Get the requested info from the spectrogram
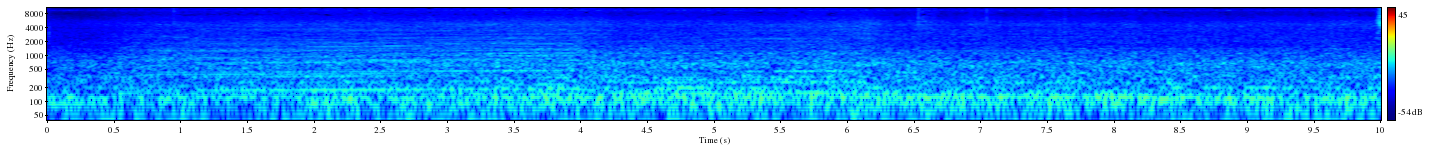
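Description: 2023 Hyundai Tucson N Line's 2.5-litre four-cylinder engine pulling hard under heavy throttle at highway speed, heard from inside the cabin over a steady rumble of road and tyre noise. The engine's tone stands out most in the first half, then settles into the road noise.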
